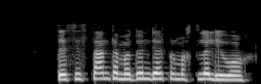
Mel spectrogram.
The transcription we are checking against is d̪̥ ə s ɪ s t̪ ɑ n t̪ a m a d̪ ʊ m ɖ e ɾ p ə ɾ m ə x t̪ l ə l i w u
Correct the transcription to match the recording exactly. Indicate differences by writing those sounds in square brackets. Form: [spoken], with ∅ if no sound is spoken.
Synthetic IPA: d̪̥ ə s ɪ s t̪ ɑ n t̪ a m a d̪ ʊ [n] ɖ e ɾ p ə ɾ m ə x t̪ l ə l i w u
